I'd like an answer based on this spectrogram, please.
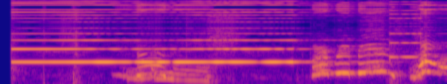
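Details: Seven-year-old Jack Russell / Rat Terrier mix howling along as its owner sings "Barbara Ann"; a person's voice and a steady high tone are joined by the dog's wavering, rising and falling yowls.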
